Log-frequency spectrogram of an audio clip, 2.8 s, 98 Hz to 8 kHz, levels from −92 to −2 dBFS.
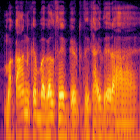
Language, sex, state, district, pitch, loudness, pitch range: Hindi, male, Bihar, Patna, 85 Hz, -16 LUFS, 85-100 Hz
